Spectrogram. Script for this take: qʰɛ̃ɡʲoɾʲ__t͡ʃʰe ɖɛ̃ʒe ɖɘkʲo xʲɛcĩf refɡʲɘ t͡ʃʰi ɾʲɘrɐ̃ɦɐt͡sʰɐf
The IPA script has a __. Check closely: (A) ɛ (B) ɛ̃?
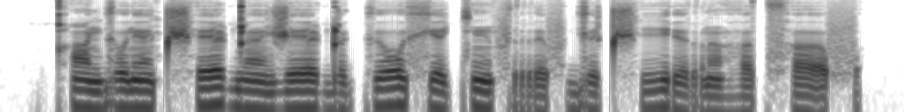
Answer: B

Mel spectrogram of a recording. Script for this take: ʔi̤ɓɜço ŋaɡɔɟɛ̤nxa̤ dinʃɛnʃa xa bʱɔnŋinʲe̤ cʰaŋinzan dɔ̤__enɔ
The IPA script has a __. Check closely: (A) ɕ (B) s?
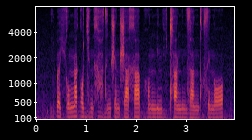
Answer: B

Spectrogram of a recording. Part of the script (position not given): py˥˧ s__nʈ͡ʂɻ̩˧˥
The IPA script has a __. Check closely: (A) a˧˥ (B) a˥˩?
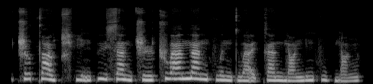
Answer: B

